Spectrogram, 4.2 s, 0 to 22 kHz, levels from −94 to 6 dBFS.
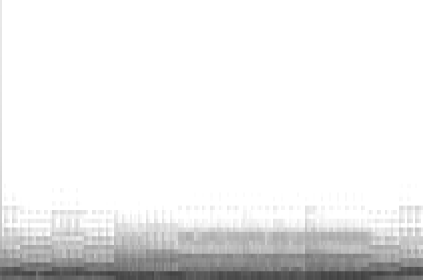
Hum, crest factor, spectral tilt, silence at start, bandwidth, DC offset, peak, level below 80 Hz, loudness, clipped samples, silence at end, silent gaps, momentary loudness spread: none; 12 dB; -7.5 dB/octave; 0 s; 3.9 kHz; under 0.1%; -12 dBFS; -54 dBFS; -26 LUFS; under 0.1%; 0 s; none; 3 LU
